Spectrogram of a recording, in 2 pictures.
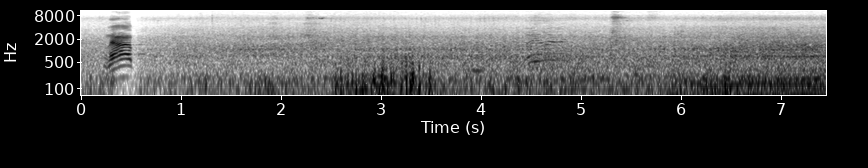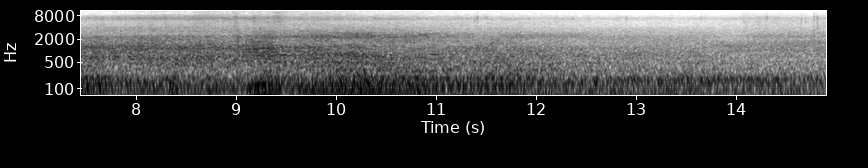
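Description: Road traffic on a multi-lane road, with a heavy truck's engine rumble and tyre noise swelling in the middle and then easing off.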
